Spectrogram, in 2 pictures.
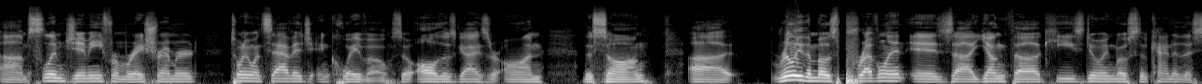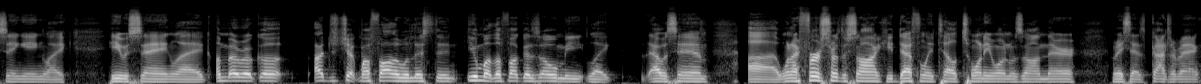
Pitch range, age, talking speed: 125-150 Hz, 20-39, 190 wpm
